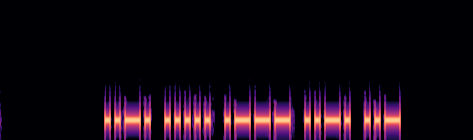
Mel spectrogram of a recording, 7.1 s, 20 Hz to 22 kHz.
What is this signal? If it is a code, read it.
Morse code, heard as a keyed tone, about 16 wpm, 600 Hz. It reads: F5JFU
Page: Kaldesignaler 16 wpm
